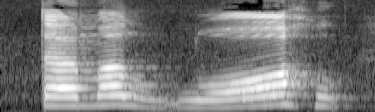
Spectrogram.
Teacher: لفظ اللہ کے لام سے پہلے زبر تو اسی کو موٹا پڑھنا ہے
